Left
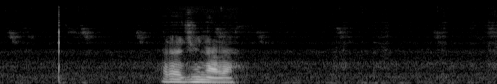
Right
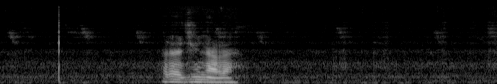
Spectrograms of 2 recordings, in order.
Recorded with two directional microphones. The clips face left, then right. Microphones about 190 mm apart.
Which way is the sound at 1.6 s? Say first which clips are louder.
Left 3 dB; 20° left (ahead or behind).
